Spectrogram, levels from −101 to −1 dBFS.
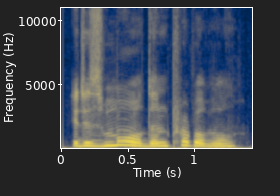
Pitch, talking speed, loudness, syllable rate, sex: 225 Hz, 210 wpm, -13 LUFS, 5.8 syllables/s, female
